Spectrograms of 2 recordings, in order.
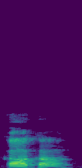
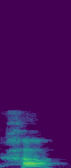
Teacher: महाप्राण में मुख से जो वायु की मात्रा होती है अधिक निकलती है, वायु की मात्रा अधिक निकलती है मुख से।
